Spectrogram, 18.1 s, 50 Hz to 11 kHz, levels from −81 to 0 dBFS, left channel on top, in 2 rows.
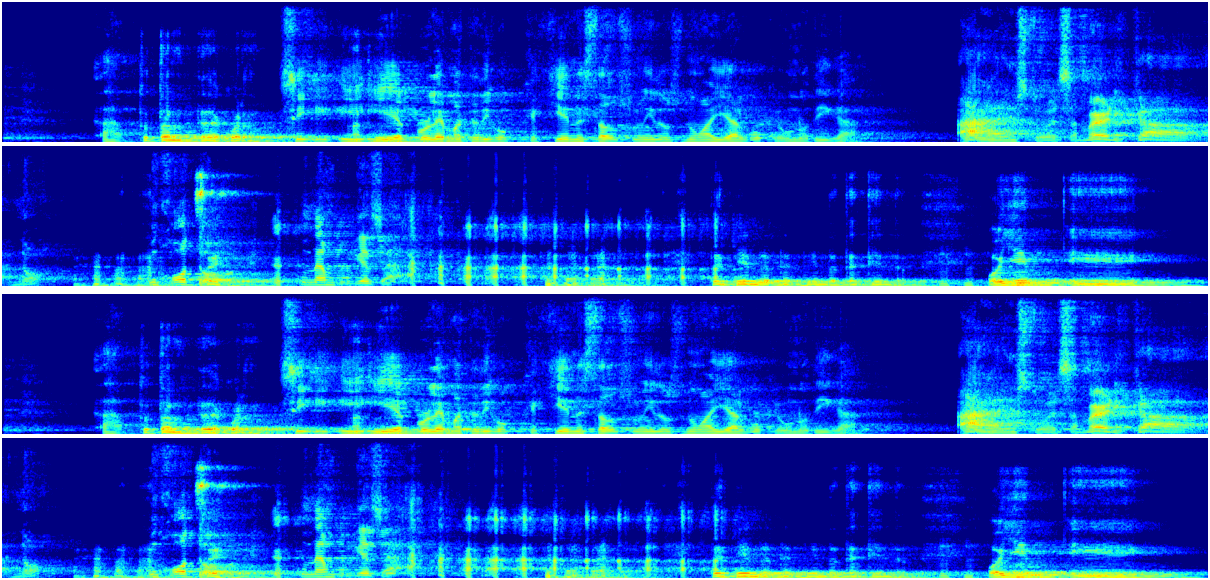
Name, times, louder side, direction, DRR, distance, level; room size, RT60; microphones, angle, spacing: voice 1, 1.0-1.9 2.6-2.9 9.6-10.2 10.6-10.7 13.3-13.6 14.4-15.8 16.4-17.6, equal, 15° left, 2 dB, 2.7 m, -29 dB
voice 2, 2.1-6.4 7.2-9.4 10.1-10.8 11.1-12.2 12.5-13.2 13.8-14.2 16.1-16.3, equal, ahead, 5 dB, 0.8 m, -33 dB
25.0 x 22.5 x 9.0 m, 2.3 s
head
